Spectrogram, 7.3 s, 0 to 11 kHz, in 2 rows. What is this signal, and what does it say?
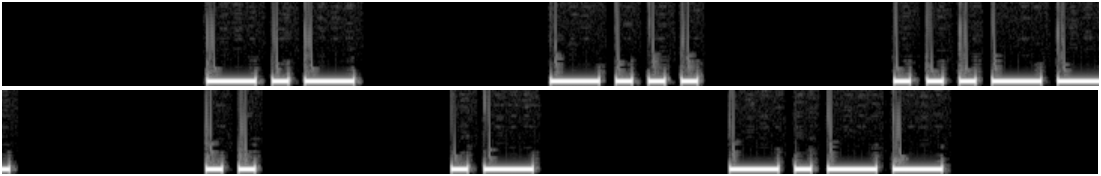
Morse code, heard as a keyed tone, about 23 wpm, spaced as for 10 wpm, 700 Hz. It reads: KB3IAY
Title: USA Call Signs - 6 Characters - 4x Character Spacing - 22wpm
